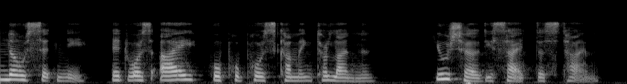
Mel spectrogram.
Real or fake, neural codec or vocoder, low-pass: fake; vocoder, 22.05 kHz, 80 mel bands, WaveNeXt; 7.2 kHz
